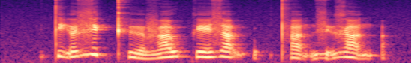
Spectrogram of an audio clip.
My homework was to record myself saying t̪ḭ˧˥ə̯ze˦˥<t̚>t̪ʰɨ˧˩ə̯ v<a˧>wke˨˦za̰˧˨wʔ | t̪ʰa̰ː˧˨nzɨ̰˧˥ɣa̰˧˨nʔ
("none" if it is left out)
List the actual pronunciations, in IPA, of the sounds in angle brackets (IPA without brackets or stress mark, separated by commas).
k̚, a˧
